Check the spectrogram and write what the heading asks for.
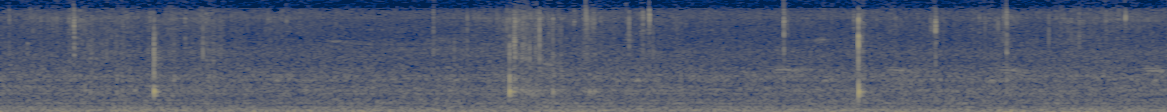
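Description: Fingers working potting mix and pieces of banana peel by hand, with a few short, sharp crackles over a steady low background rumble.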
